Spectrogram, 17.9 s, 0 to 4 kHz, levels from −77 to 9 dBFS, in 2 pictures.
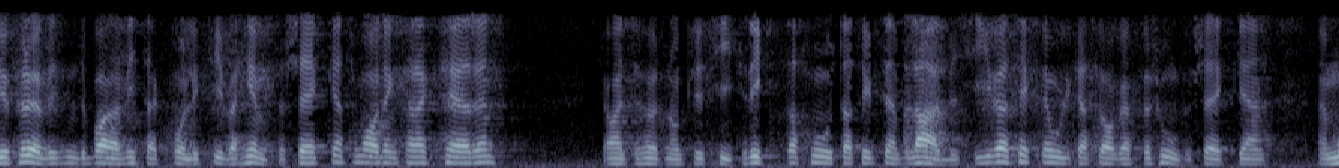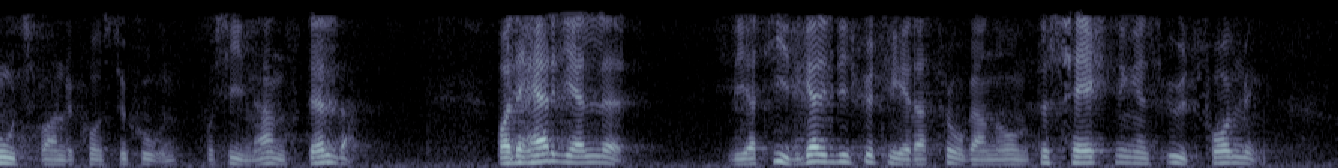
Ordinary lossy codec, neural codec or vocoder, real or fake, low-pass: AAC, 16 kbps; none; real; 3.6 kHz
